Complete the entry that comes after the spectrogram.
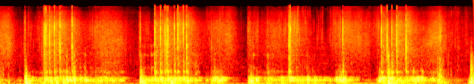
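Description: A wooden rolling pin rolls over and crushes a large sheet of plastic bubble wrap with hollow air cells lying on a wooden board. The crushing comes in repeated passes of dense crinkling and sharp, bright pops over a heavy low rumble, with short quiet gaps between passes.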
